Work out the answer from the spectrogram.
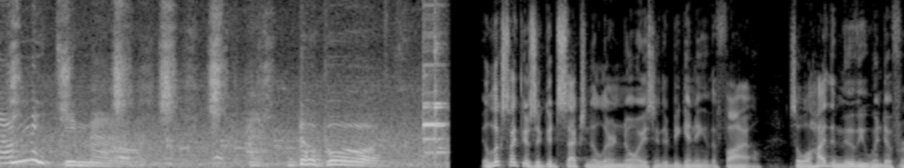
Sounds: dishes, pots and pans, speech, music, reverberation

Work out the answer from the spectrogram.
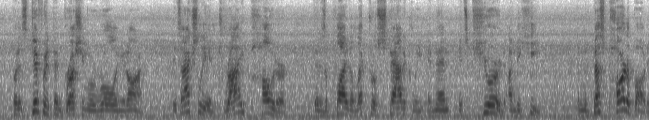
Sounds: speech

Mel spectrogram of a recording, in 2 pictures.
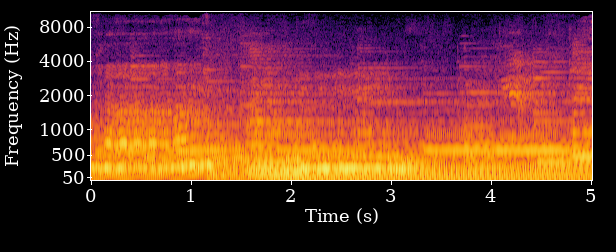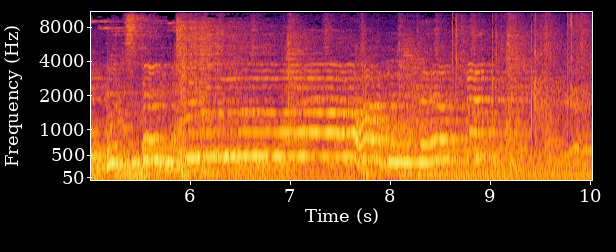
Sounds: soul music, music, rhythm and blues

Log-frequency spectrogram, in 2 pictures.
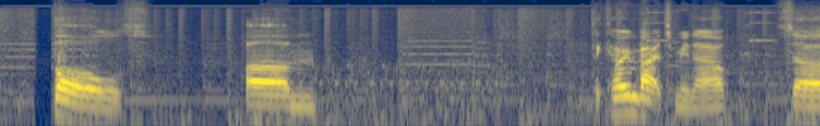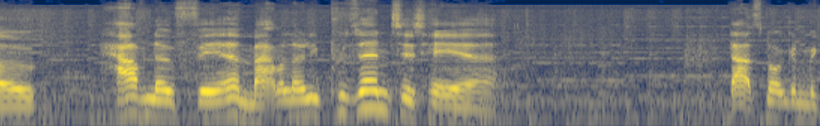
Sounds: speech, music

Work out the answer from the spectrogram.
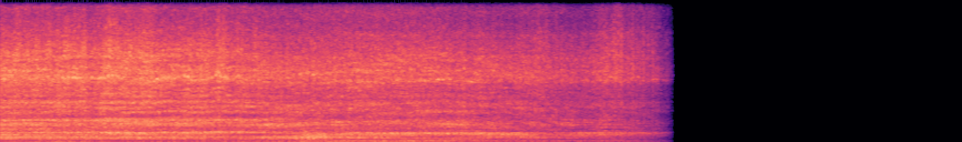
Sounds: silence, outside, rural or natural

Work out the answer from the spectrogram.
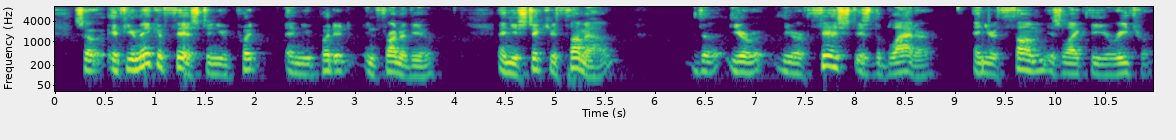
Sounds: speech

